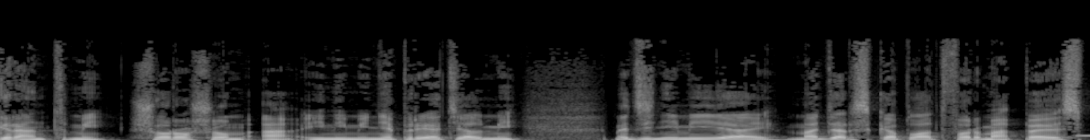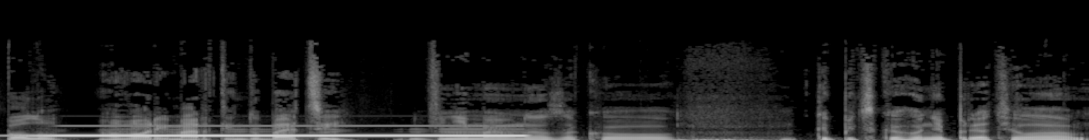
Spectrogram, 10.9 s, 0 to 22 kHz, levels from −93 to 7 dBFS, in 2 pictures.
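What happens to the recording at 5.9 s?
At 5.9 s the clip is inside a loudspeaker feedback squeal that runs from 5.39 s to 8.14 s, starting just after "je aj maďarská platforma". The microphone is picking up its own loudspeaker, and at 762 Hz the loop gain exceeds one, so that tone reinforces itself on every pass. It swells in under half a second into a steady howl roughly 15 dB above the speech.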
